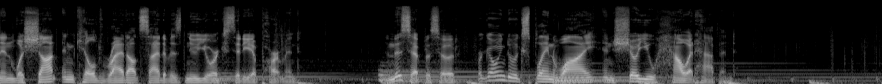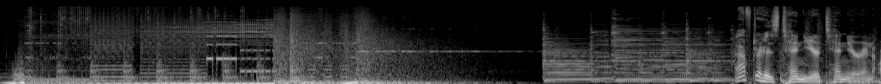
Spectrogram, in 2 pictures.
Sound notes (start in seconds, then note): 8.7 electricity buzzing; 9.1 bright music; 14.2 gentle guitar music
